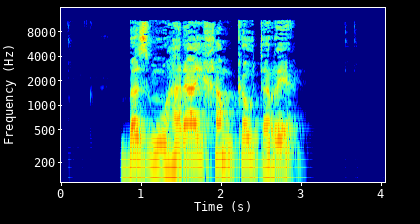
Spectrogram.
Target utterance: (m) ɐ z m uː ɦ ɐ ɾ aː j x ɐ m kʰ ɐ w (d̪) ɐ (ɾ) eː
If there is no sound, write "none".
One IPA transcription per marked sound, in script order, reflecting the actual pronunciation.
b, t̪, r

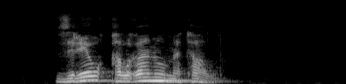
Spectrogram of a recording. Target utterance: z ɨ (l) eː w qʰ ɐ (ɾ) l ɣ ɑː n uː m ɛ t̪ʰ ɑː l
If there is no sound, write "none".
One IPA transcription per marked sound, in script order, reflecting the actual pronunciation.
ɾ, none

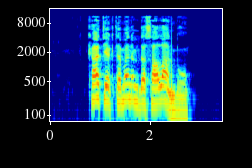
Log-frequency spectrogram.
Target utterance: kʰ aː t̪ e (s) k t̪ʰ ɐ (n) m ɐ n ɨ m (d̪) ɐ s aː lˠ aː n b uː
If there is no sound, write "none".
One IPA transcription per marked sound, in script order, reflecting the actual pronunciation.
none, none, d̪

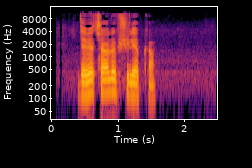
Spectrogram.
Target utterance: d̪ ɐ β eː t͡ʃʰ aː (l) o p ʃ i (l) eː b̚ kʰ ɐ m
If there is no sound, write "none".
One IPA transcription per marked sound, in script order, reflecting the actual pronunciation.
l, l

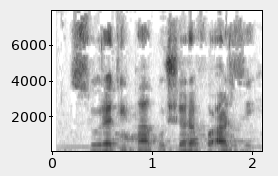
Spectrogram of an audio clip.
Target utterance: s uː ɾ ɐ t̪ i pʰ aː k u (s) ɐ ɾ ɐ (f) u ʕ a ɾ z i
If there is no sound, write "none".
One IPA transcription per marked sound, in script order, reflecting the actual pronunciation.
ʃ, f

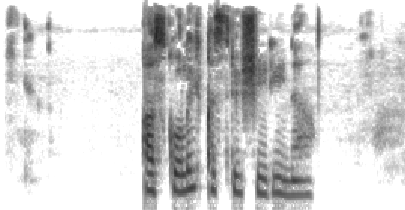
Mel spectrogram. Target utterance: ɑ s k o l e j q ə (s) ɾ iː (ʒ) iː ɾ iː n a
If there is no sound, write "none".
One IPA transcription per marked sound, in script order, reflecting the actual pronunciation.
s, ʃ

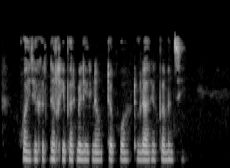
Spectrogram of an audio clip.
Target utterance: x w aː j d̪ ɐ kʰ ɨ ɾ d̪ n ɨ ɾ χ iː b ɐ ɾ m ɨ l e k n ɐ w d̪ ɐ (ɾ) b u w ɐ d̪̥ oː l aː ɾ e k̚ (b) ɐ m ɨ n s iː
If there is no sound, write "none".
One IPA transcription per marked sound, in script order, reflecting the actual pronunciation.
none, b

